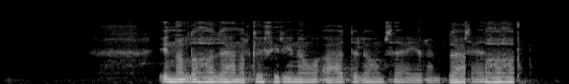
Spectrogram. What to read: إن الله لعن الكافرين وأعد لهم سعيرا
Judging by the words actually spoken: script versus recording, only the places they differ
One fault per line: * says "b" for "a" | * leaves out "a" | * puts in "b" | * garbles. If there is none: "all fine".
* garbles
